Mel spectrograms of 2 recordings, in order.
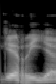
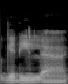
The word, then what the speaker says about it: guerrilla: Pero tenemos que decir guerrilla, Beto, porque no aceptó guerrilla que dicen los gringos. Que según ellos se pronuncia casi igual que gorila.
